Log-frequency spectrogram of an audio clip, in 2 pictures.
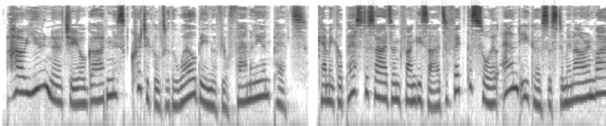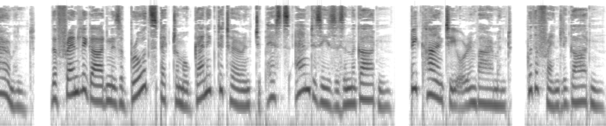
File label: English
